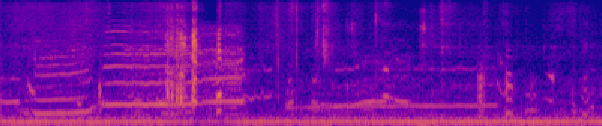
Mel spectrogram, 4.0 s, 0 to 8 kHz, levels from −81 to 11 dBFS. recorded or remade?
remade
